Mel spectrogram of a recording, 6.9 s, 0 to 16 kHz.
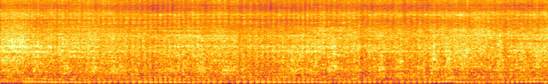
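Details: Honda XRM 125 fuel-injected motorcycle idling: steady rapid knocking riding on the exhaust beat, reported under the engine in every gear first to fourth; worn transmission bearing letting the shaft wobble.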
